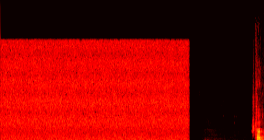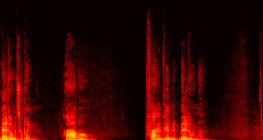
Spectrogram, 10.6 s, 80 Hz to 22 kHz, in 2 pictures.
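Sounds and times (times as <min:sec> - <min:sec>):
television white noise static hiss: 0:00.0 - 0:03.8
speech: 0:05.1 - 0:07.2, 0:08.2 - 0:09.5.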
